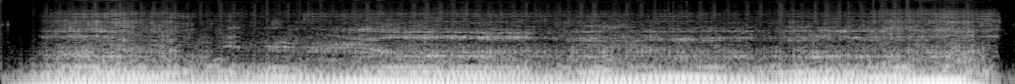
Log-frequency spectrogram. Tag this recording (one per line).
growl
granular
didgeridoo
reaktor
menacing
